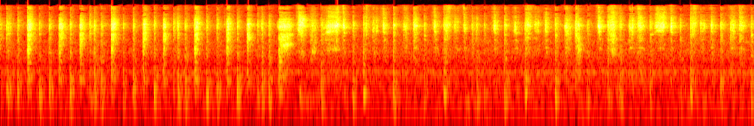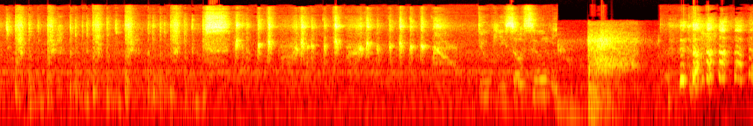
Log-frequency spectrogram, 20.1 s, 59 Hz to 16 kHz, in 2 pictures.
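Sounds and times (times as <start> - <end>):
person beatboxing: 0.0 - 15.5.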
